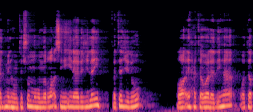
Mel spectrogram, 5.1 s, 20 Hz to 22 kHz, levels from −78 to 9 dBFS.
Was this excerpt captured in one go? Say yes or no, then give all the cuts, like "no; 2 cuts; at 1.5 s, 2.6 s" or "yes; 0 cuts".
no; 1 cut; at 2.1 s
